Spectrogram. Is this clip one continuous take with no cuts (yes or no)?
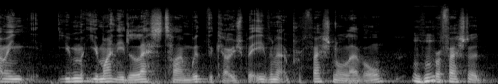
yes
